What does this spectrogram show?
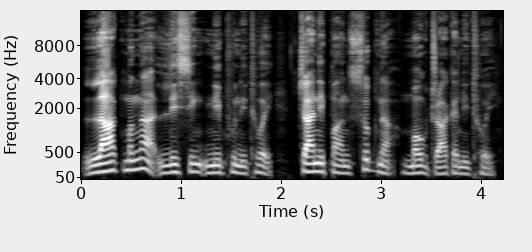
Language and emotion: Manipuri, neutral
